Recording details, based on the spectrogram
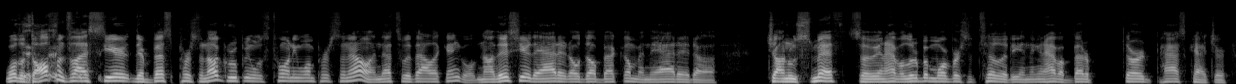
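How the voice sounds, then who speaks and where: A podcast host appears as a guest analyst in a sports interview over video call, a backdrop behind him. His mid-range voice moves fast, and he makes his points emphatically, repeating them for effect. The sound is clean studio quality with no echo.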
